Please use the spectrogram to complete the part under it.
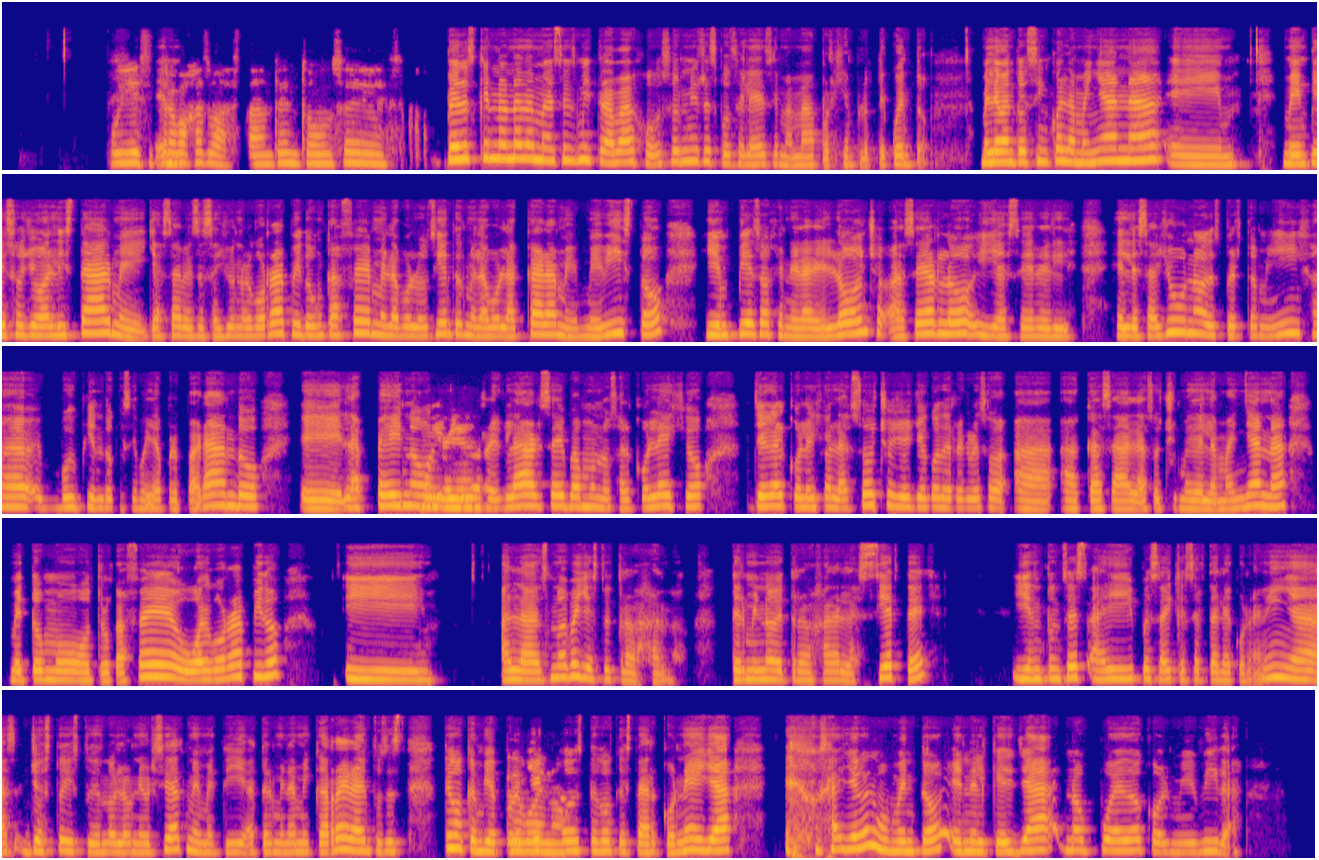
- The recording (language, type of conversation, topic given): Spanish, podcast, ¿Qué pequeños cambios recomiendas para empezar a aceptarte hoy?
- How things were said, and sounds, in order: other background noise; chuckle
